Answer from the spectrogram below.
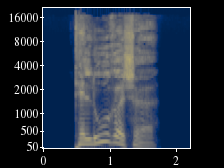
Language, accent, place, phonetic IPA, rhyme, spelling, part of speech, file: German, Germany, Berlin, [tɛˈluːʁɪʃə], -uːʁɪʃə, tellurische, adjective, De-tellurische.ogg
- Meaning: inflection of tellurisch: 1. strong/mixed nominative/accusative feminine singular 2. strong nominative/accusative plural 3. weak nominative all-gender singular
